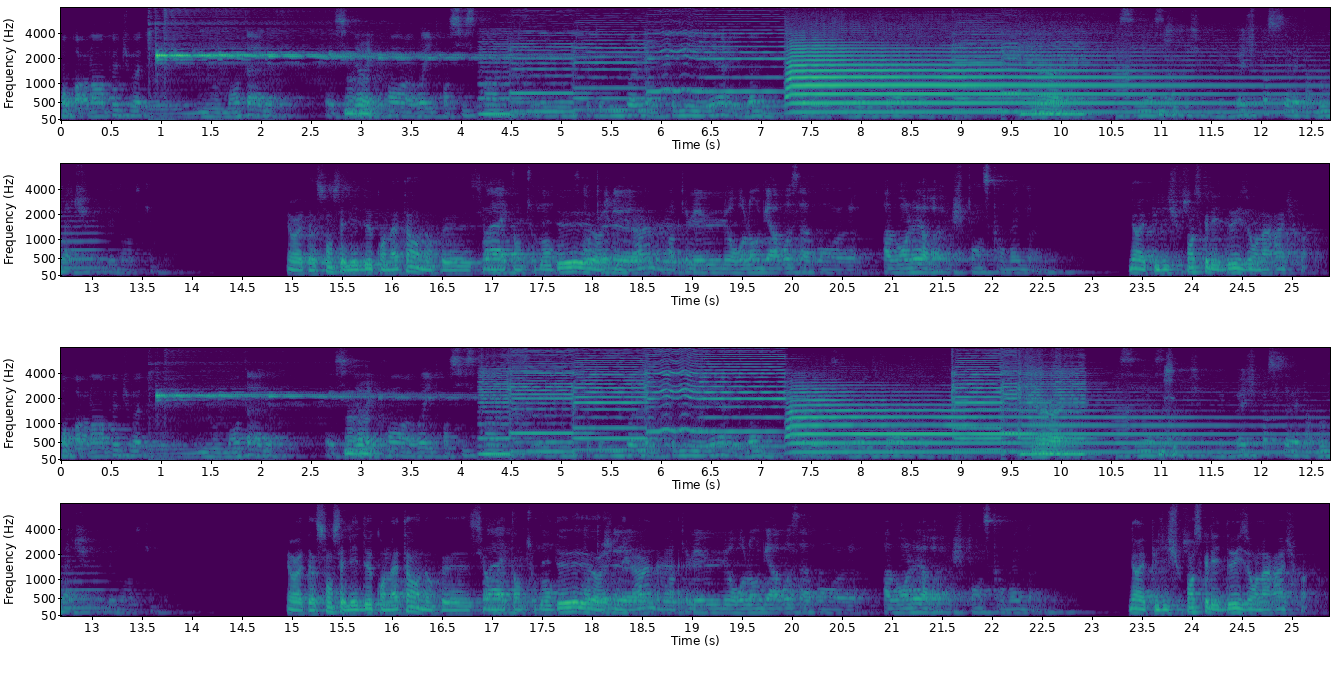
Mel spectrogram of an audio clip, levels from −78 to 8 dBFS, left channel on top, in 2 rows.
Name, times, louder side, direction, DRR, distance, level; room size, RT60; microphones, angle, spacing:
voice 1, 0.0-2.2 2.6-9.2 10.5-13.7 16.9-17.7 17.9-22.7, equal, 15° left, 5 dB, 1.7 m, -36 dB
sound 1, 0.9-5.0 5.4-5.5, left 9 dB, 60° left, 1.1 m, -29 dB
sound 2, 4.2-7.7 8.9-10.3, right 5 dB, 85° right, 1.2 m, -30 dB
Trumpet, 7.2-13.1, left 5 dB, 45° left, 0.6 m, -25 dB
voice 2, 9.7-10.2 11.0-11.2 14.9-18.8 23.4-25.2, right 1 dB, 45° right, 7 dB, 1.3 m, -29 dB
26.0 x 19.5 x 6.1 m, 1.0 s
head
